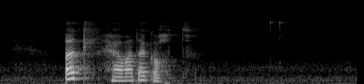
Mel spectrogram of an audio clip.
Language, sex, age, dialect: Faroese, female, 36-60, Norðurstreymoy/Eysturoy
